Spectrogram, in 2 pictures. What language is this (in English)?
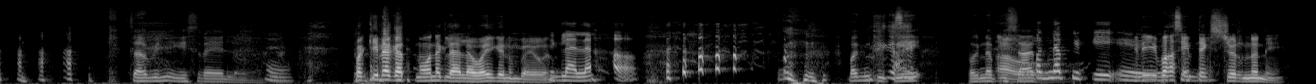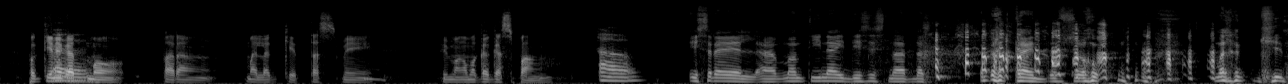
Filipino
